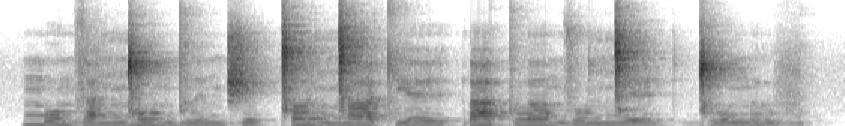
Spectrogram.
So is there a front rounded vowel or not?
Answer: no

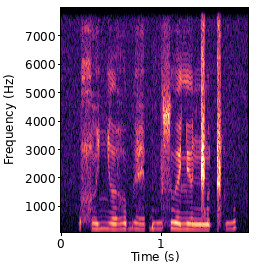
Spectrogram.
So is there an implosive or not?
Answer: yes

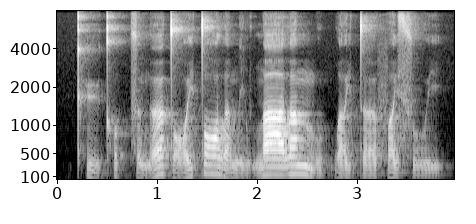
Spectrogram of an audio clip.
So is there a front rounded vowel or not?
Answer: yes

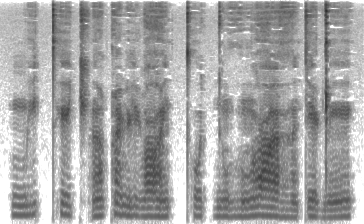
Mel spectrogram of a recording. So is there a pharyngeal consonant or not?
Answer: yes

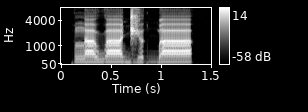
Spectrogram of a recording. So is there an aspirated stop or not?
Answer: no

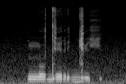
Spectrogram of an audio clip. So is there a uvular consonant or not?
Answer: no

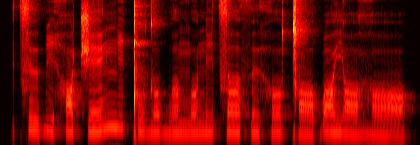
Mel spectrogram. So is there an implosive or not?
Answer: yes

